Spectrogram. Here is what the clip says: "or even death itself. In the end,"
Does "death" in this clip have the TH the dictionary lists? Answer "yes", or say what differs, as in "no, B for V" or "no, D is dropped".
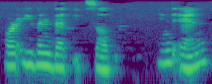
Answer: no, T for TH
